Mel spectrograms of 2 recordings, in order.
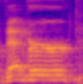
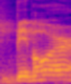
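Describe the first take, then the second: First: The name is said in a plain English way. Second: The name is said in a Spanish-style way.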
